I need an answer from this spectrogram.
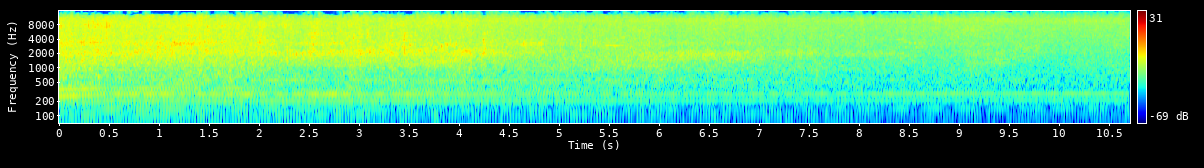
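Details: A steady engine drone with harmonic hum and broadband rushing noise, like a motorboat on water, with no animal sounds. The engine tone holds level throughout while water and wind noise wash over it.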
